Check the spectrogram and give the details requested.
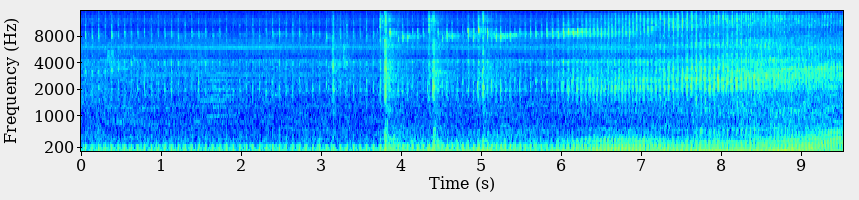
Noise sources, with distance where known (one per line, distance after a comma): medium-sounding engine, near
